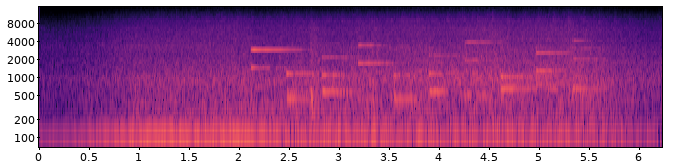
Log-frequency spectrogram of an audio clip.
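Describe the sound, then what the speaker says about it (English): Kiha 187 diesel train, in service since 2001, heard from inside as a steady low engine drone and rolling rumble, swelling and easing, with scattered faint squeaks and a sharp click midway. "This is a Kiha 187 diesel train that entered service in 2001."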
